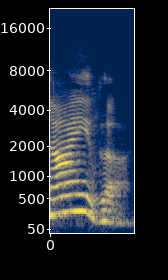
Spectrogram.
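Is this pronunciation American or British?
British. It is said with a British pronunciation. "এটা হচ্ছে British উচ্চারণ"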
